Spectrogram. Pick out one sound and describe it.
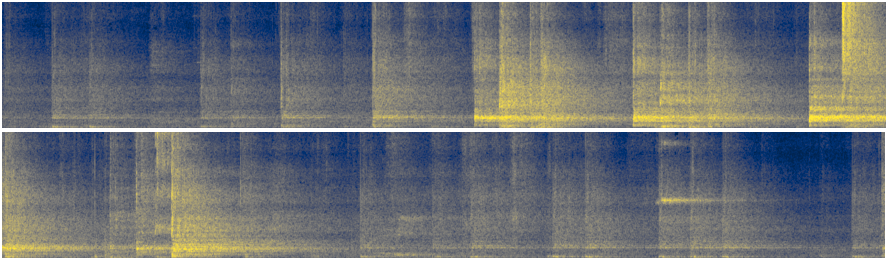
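Sneakers squeak and shuffle on a wooden floor.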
